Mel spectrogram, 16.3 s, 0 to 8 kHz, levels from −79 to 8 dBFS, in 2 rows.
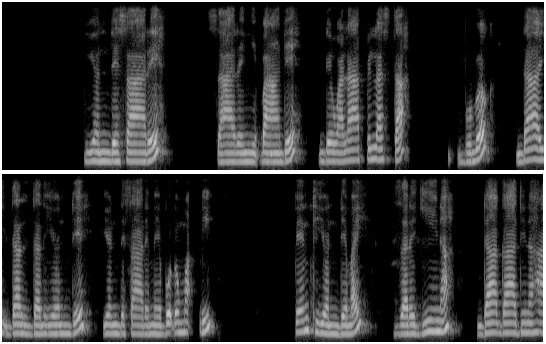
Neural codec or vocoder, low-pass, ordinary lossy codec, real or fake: codec, 16 kHz in and 24 kHz out, 1 kbps, XY-Tokenizer; 7.2 kHz; Opus, 32 kbps; fake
